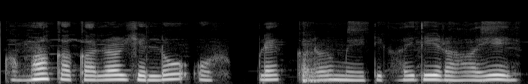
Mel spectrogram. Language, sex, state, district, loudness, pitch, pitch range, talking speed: Hindi, female, Arunachal Pradesh, Papum Pare, -16 LUFS, 210 Hz, 200-220 Hz, 135 wpm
